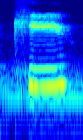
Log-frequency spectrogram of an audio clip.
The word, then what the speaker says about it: Quay: miss lemon you know I now know how to pronounce it key but I've always called it Quay because dude that's not how you spell key but then again it's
